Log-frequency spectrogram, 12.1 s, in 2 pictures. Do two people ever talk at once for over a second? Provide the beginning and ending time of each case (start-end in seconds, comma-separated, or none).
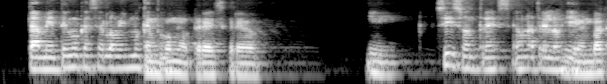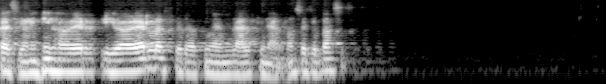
none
